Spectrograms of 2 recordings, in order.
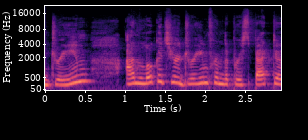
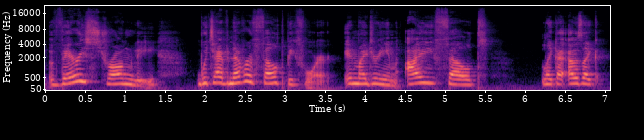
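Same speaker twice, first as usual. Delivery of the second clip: usual speaking voice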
